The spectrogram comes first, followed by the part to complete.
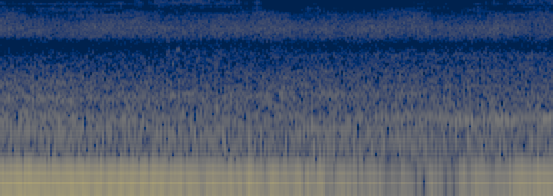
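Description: A steady low hum and rumble like a fan or engine, with no animal voice heard.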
